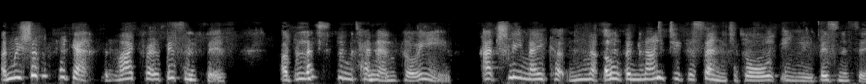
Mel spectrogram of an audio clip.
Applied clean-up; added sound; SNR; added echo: neural mask model Resemble Enhance denoiser.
